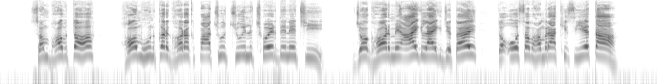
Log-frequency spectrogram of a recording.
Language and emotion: Maithili, fearful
